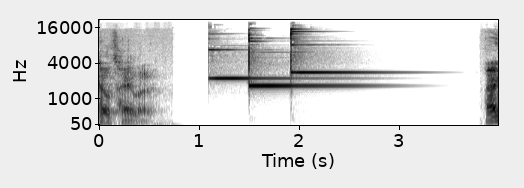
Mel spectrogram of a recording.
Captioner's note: dinging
